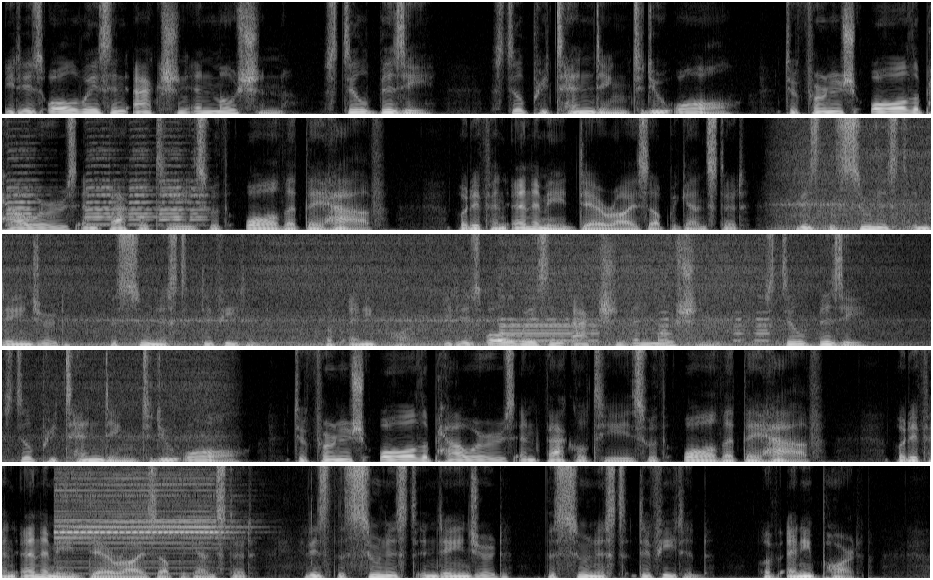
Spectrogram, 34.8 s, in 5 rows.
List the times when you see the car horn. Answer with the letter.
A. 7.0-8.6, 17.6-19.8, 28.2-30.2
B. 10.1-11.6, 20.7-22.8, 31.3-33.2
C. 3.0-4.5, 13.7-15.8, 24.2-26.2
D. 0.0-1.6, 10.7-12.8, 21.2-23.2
A.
